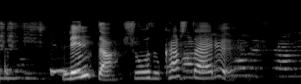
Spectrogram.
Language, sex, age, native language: Icelandic, male, 9, Icelandic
